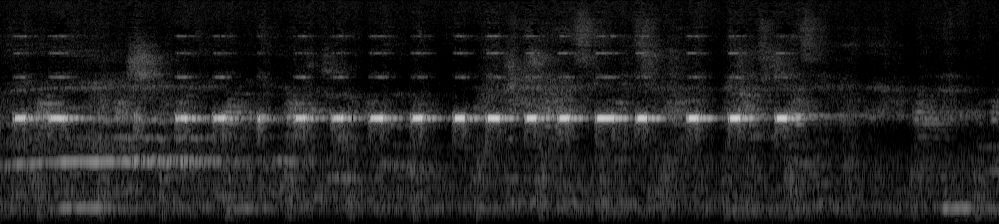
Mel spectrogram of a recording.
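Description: Electric range's oven control panel beeping as its keypad is pressed: a run of short, high electronic beeps, about three a second, that stops about eight seconds in.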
